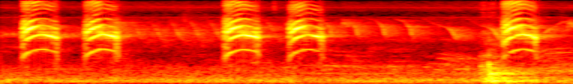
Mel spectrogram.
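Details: Brown-throated sunbird giving loud, piercing, arched chip notes in paired bursts about a second apart, with faint thin twitters between them and a dull knock near the end.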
